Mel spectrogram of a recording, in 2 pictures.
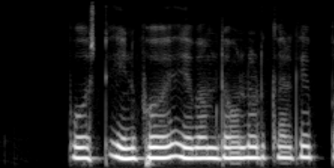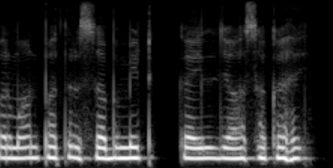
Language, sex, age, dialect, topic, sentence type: Magahi, male, 25-30, Western, banking, statement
